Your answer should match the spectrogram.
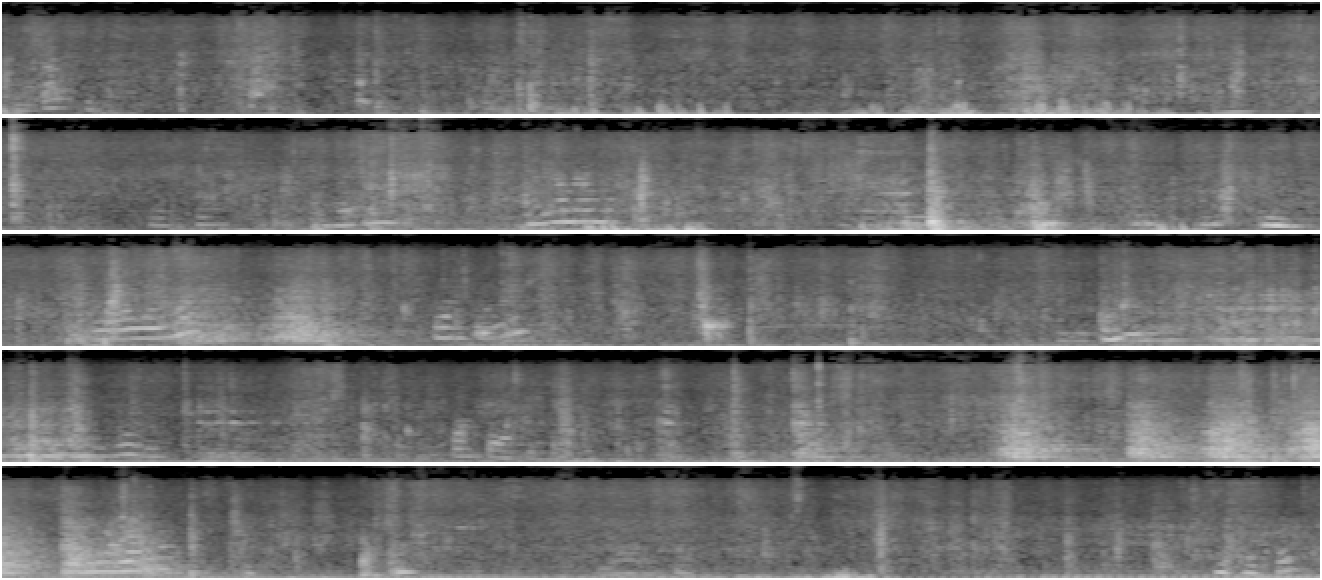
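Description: Indistinct voices talking in the background, loudest in a few stretches toward the middle and end, over scattered light clicks and rustles from plates and packaging being handled.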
